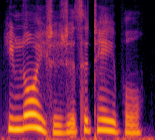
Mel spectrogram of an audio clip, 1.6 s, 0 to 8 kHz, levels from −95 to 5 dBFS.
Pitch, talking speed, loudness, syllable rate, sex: 205 Hz, 195 wpm, -16 LUFS, 5.7 syllables/s, female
